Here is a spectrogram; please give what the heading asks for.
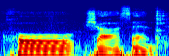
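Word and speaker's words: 放射線: So the translation for radiation is Ho Sha Sen. So the reason that I pronounced the Ho very long is with that little thing on the top of the O means you pronounce O twice.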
